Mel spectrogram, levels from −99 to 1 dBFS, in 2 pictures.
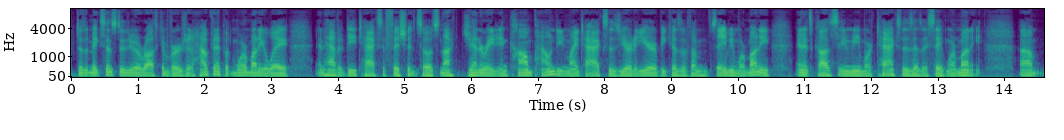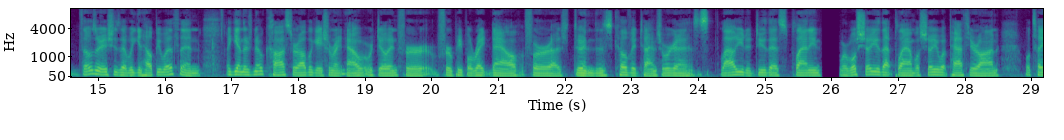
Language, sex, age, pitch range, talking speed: English, male, 30-49, 105-125 Hz, 220 wpm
